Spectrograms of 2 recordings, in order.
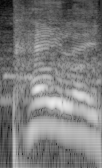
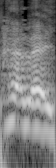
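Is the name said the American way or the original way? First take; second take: American; original. First: The name is said with an American pronunciation. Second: The name is said with its original pronunciation. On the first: The speaker calls it wrong. "These Americans need to understand how to pronounce Pele" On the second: The speaker calls it right. "so fucking pronounce it Pele"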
